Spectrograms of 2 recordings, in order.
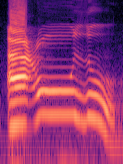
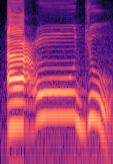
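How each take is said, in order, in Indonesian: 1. Suku kata terakhir diawali dengan bunyi 'th' yang lembut. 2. Suku kata terakhir diawali dengan bunyi 'j'. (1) "Bacanya jadi a'udzu" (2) "bukan a'uju"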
